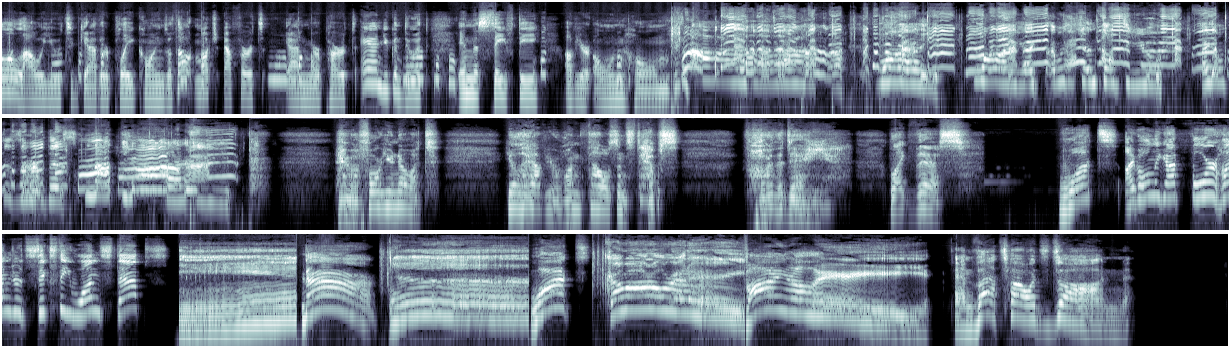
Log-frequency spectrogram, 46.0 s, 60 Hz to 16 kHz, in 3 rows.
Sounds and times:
Speech: 0.0s - 18.3s, 19.5s - 20.9s, 21.6s - 23.8s, 24.6s - 27.6s, 28.6s - 44.9s
Groan: 8.4s - 15.2s, 32.9s - 37.3s.

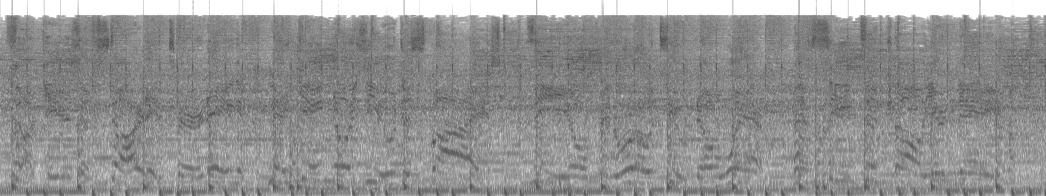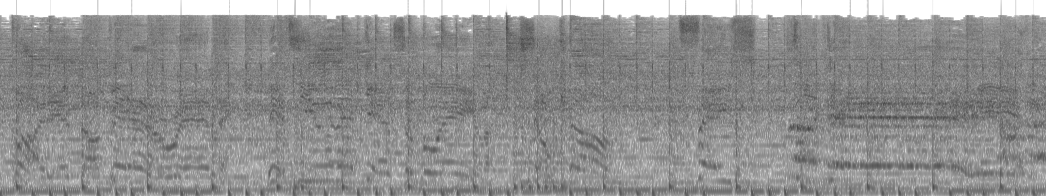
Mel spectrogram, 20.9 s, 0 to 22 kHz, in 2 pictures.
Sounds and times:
Music: 0.0s - 20.9s.

